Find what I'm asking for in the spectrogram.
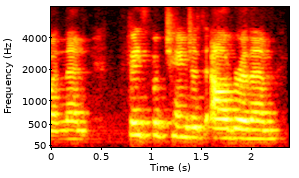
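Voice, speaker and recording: With a New York accent, a woman talks at a fairly quick pace and medium pitch, keeping her intonation fairly even. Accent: American, New York. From US, New York. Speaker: fashion and culture journalist. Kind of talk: panel discussion.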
